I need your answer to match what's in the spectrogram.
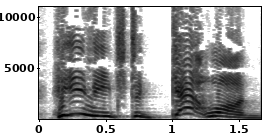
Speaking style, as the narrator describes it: shrieked Teddy

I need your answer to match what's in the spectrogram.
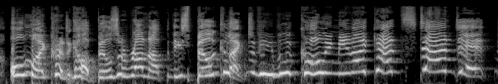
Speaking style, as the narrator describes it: she screeched dramatically

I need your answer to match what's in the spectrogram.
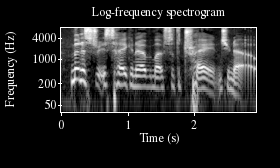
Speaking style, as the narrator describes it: he replied lazily

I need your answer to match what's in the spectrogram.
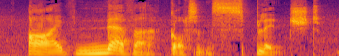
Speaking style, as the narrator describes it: Lupin replied haughtily

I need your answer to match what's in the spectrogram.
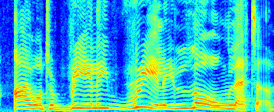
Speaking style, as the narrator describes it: she squealed merrily

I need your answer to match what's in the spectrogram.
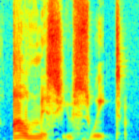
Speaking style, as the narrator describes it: he murmured to Annie

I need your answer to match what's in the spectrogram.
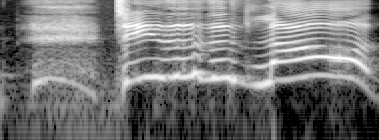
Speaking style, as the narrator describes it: Lucretia shrieked

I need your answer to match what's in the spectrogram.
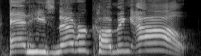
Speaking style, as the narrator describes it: Teddy let out a shriek and began bawling louder than ever

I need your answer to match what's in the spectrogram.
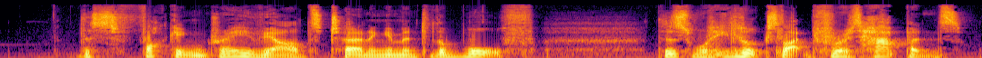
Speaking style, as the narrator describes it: Quentin hissed back

